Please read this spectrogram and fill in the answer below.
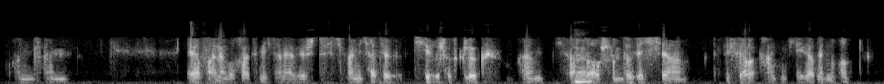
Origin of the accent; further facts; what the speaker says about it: Cologne, North Rhine-Westphalia, Germany; ich komme aus Köln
